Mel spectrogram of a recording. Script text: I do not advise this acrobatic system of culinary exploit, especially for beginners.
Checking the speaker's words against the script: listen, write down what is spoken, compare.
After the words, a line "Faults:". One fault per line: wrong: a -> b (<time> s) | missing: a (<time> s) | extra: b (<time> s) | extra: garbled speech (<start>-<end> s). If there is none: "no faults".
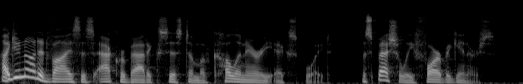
I do not advise this acrobatic system of culinary exploit, especially far beginners.
Faults:
wrong: for -> far (4.1 s)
